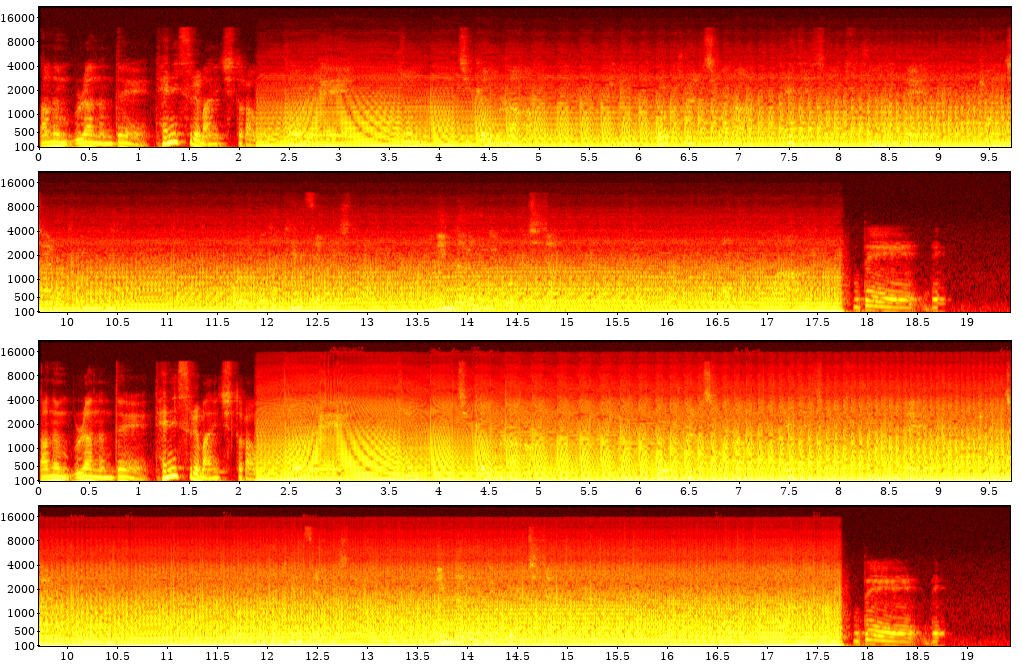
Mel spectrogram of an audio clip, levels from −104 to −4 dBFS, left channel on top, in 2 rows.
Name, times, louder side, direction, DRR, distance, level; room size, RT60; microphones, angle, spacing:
voice 1, 0.0-3.2 3.6-3.9 4.2-8.9 9.4-10.6 11.6-13.2 13.6-15.0, right 2 dB, 55° right, 1.3 m, -25 dB
sound 1, 2.2-17.8, right 4 dB, 85° right, 0.7 m, -17 dB
voice 2, 16.5-17.5 17.9-18.7, right 1 dB, 5° right, 2.2 m, -32 dB
14.5 x 4.9 x 3.1 m
head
